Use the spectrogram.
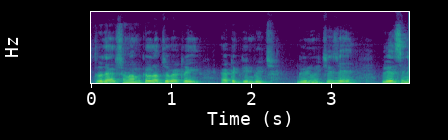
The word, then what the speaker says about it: Greenwich: Greenwich, though it is spelled that way, is pronounced Greenwich with the accent on Gren.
